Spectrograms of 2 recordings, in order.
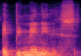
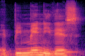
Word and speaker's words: Epiménides: Epiménides, eso es así como se pronuncia, Epiménides, el Cretense, año 600 antes de Cristo.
